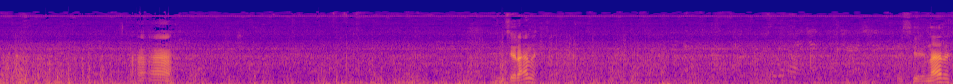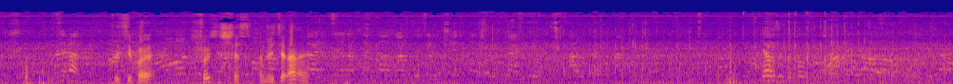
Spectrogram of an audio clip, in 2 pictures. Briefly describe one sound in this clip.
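Wind buffets and rumbles across the microphone outdoors.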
